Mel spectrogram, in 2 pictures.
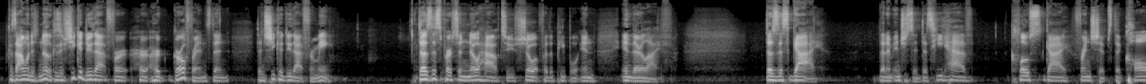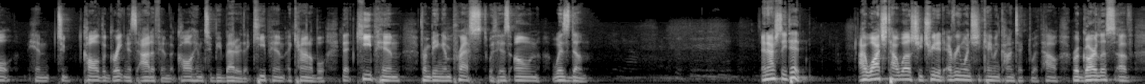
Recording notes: Preached this message on September 10th at our Downtown Community.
